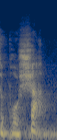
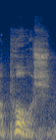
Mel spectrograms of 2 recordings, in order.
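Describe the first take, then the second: First: It is said the British way. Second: It is said the American way. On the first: The speaker calls it right. "it's a Porsche" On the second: The speaker calls it wrong. "It's not a Porsche"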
